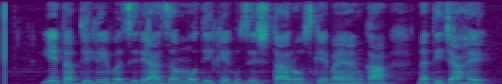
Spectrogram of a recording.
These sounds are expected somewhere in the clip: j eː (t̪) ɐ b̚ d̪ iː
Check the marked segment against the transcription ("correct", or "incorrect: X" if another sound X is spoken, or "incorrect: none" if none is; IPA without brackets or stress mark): correct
